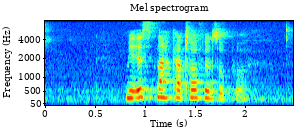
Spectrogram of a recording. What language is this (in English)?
German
